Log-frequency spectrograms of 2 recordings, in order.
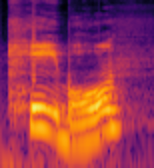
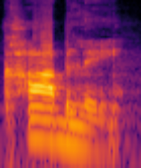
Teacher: in english we would say cable notice it's making an a sound but in spanish it's going to be an ah sound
